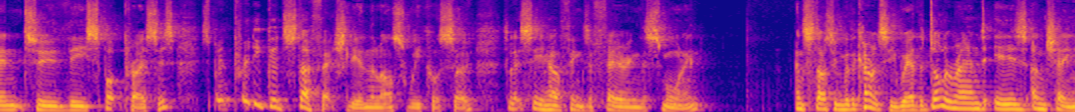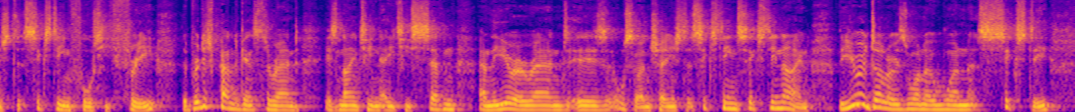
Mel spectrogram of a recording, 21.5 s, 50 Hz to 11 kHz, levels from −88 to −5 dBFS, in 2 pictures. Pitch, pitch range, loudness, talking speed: 130 Hz, 120-160 Hz, -20 LUFS, 165 wpm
